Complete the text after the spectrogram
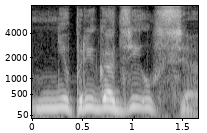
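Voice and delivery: embarrassed. Asked why he left his previous place, a man answers, embarrassed. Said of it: "смущенно отвечал Игумнов".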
